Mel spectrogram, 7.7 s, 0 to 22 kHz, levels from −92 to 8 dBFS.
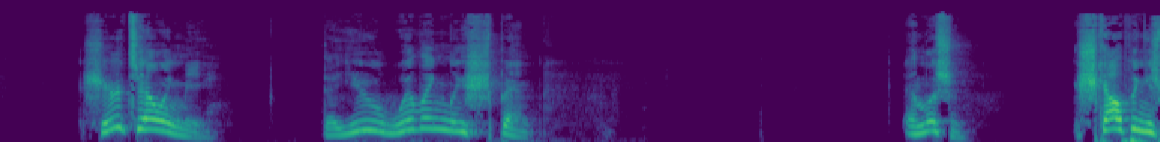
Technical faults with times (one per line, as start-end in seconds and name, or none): none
